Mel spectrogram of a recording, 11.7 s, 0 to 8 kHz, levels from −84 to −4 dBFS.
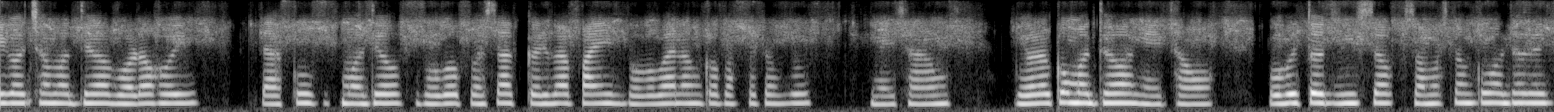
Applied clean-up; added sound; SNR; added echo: neural diffusion model UNIVERSE++.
